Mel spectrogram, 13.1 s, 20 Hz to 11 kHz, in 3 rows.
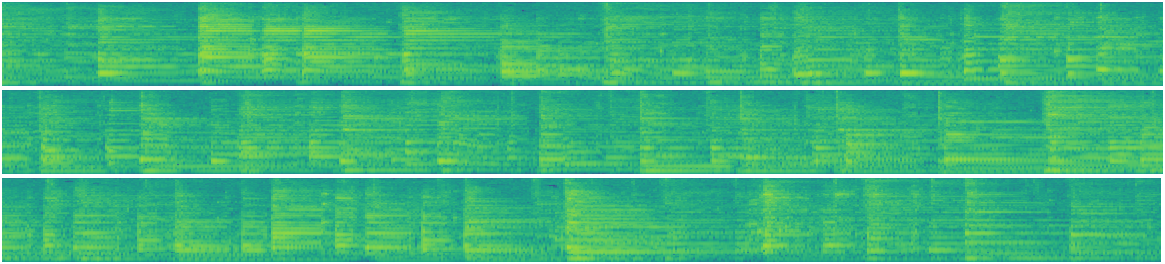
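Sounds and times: acoustic guitar rhythm: 0.0s - 13.0s
banjo picking fast notes: 0.0s - 13.0s.

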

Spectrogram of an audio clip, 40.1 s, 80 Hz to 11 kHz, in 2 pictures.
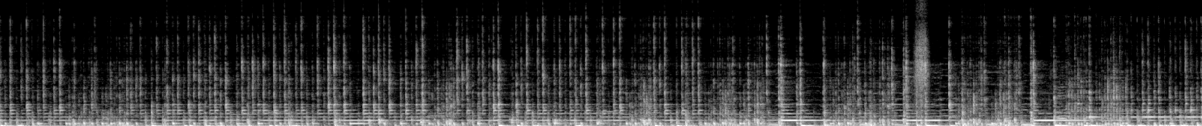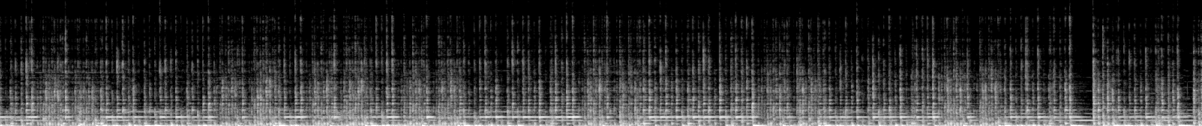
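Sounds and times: tabla drumming: 0.0s - 40.0s
short hiss: 15.1s - 15.8s.

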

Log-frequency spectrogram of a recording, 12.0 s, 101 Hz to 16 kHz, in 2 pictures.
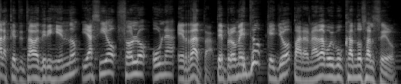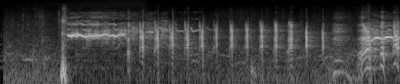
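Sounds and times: man laughing staccato: 7.0s - 12.0s.

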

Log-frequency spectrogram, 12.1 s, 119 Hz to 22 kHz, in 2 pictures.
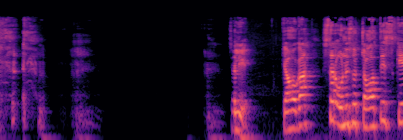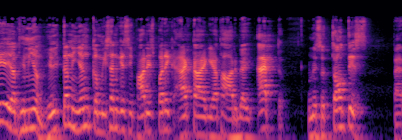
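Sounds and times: man clearing throat and coughing: 0.0s - 1.6s, 3.1s - 3.4s.

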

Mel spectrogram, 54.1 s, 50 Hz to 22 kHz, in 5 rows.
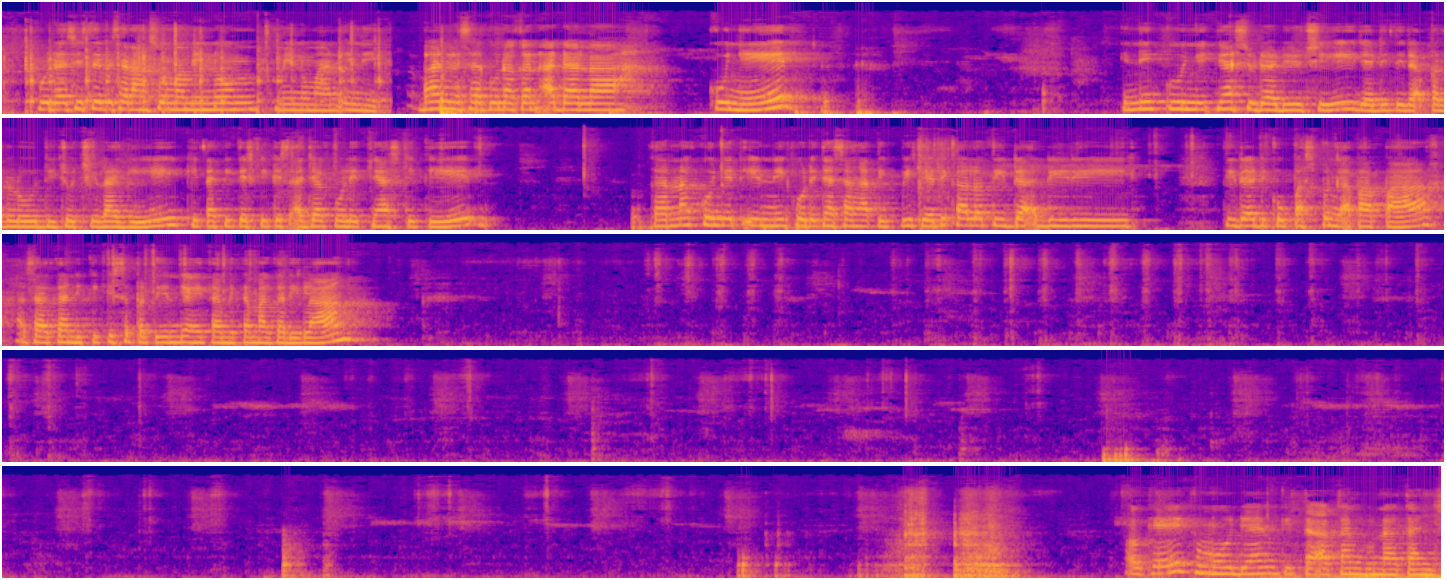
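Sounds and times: knife scraping root skin: 25.7s - 33.9s, 34.7s - 40.5s, 41.7s - 45.1s, 45.8s - 48.7s.

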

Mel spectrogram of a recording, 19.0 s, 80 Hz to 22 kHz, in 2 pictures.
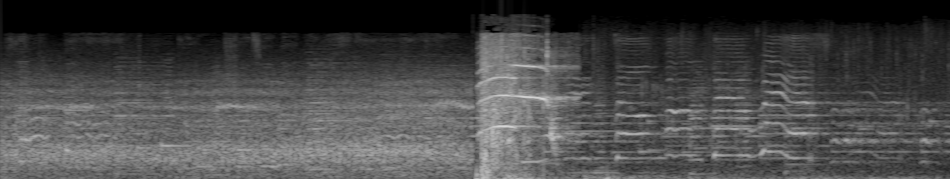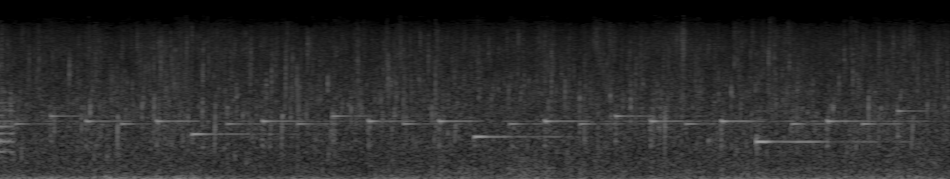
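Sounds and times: high plinked music-box notes: 16.0s - 18.8s.

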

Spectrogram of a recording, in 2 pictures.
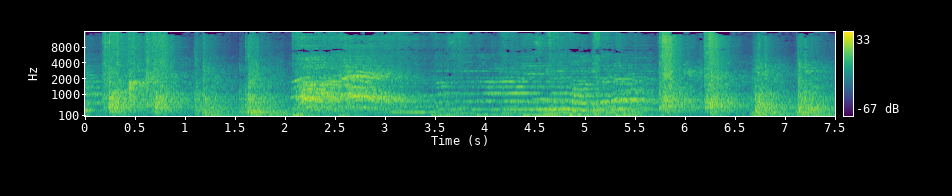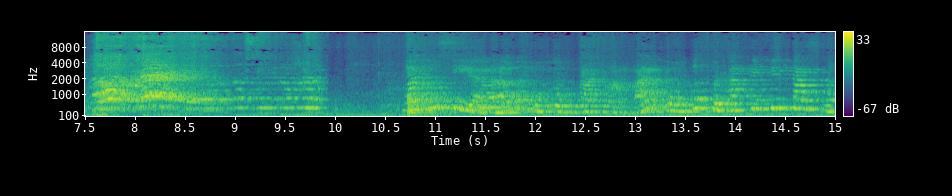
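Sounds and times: children and woman singing: 2.1s - 5.8s, 7.6s - 9.9s
loud thumps: 5.8s - 8.3s.

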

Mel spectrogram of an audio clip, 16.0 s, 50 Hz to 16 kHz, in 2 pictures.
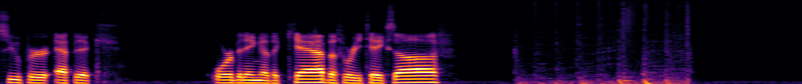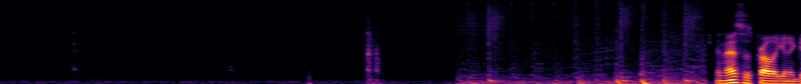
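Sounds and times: soundtrack music: 12.6s - 15.1s.

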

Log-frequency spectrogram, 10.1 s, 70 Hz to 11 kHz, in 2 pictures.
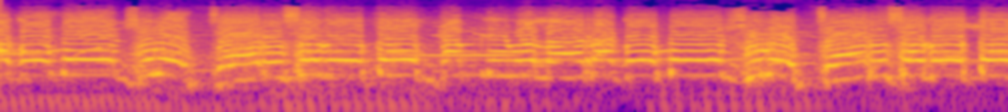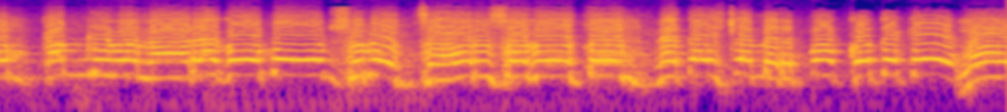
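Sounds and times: man chanting through loudspeaker: 0.0s - 10.0s.

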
